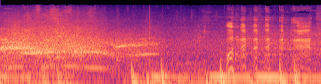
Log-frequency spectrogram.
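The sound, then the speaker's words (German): A car that was approaching fast skids hard with squealing tires, a loud sustained screech over rumbling engine noise, followed by further brief tire chirps and mechanical clatter as it comes to a stop. “Äh, wenn er uns abholen möchte, dann sollte er das Auto langsam mal bremsen.”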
